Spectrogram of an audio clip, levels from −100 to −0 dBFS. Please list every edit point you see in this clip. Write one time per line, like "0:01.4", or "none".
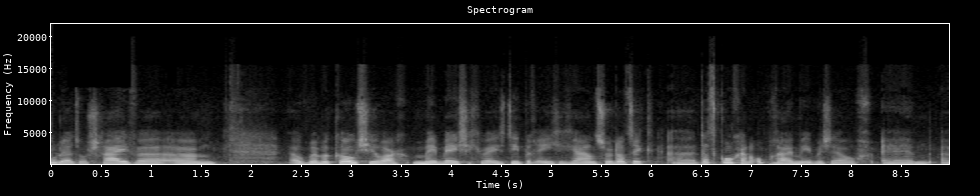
0:06.1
